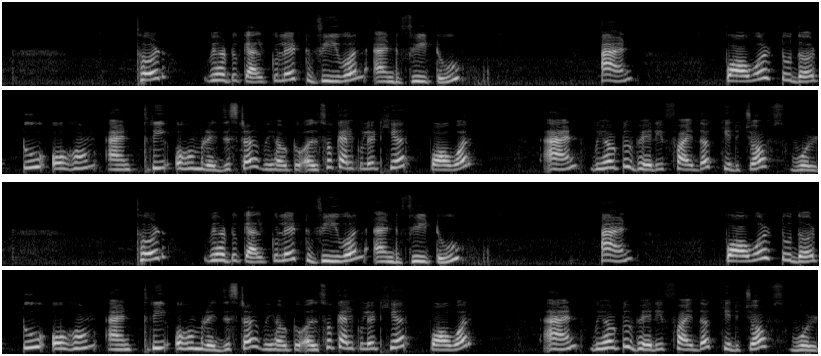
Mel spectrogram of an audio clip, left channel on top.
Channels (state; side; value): normal; both; correlation 0.42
